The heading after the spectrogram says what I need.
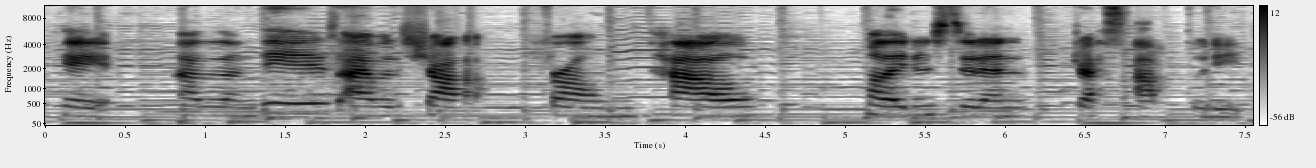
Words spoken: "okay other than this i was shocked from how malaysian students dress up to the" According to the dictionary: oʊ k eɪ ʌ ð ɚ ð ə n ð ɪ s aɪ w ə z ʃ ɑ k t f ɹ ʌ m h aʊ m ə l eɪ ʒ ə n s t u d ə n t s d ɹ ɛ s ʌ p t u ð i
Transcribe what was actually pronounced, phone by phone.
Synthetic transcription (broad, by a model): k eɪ ʌ ð ɚ ð ə n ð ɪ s aɪ w ə z ʃ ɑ t f ɹ ʌ m h aʊ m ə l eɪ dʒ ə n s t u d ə n d ɹ ɛ s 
